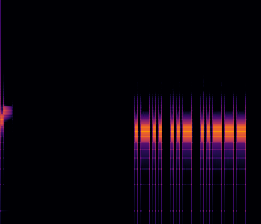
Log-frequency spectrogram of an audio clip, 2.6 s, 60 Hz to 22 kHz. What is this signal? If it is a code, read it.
Morse code, heard as a keyed tone, about 38 wpm, 700 Hz. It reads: LU2
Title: Callsign Prefixes for Top 100 DXCC - 40wpm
